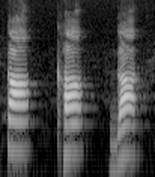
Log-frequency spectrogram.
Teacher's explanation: सीधा कंठ से आवाज निकलती है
